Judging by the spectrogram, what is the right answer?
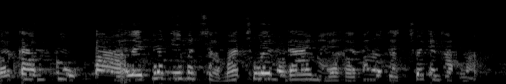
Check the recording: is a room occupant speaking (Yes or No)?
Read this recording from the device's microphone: No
